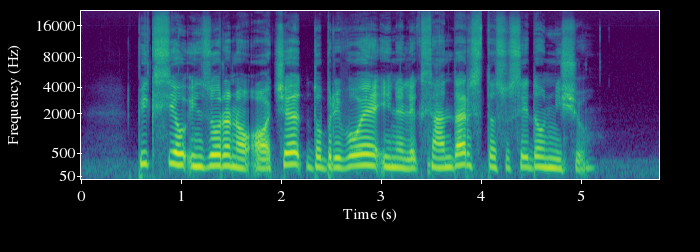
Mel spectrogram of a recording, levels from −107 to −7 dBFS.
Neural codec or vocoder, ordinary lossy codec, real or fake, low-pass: none; none; real; none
